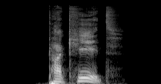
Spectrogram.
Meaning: 1. packet, package, parcel (the term is almost exclusively used for packages sent by mail) 2. package, bundle (collective of different, often immaterial things) 3. data packet
- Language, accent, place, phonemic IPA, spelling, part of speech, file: German, Germany, Berlin, /paˈkeːt/, Paket, noun, De-Paket.ogg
